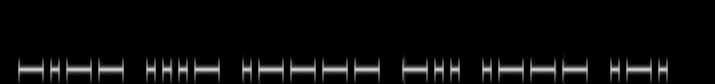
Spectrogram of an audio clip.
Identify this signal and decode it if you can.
Morse code, heard as a keyed tone, about 15 wpm, 700 Hz. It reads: YV1DJR
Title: DXCC-100 Call Signs - 6 Characters - 15wpm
